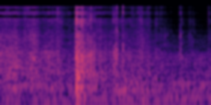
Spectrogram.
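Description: Clear plastic packaging bag crinkling as it is handled, with one loud sharp crackle a little under a second in and smaller rustles after it.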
